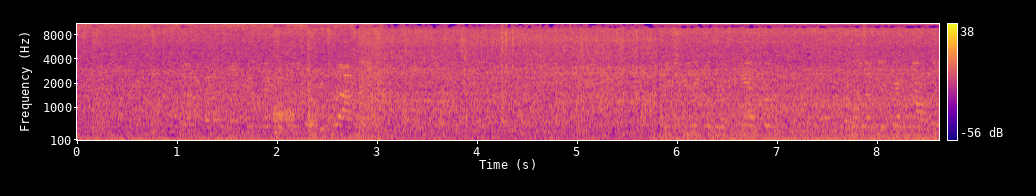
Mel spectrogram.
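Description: Steady road noise heard from inside a vehicle driving at speed: a low engine and tyre rumble with a hiss of road and wind noise. It dips a little in level about three seconds in and rises again about three seconds later.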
